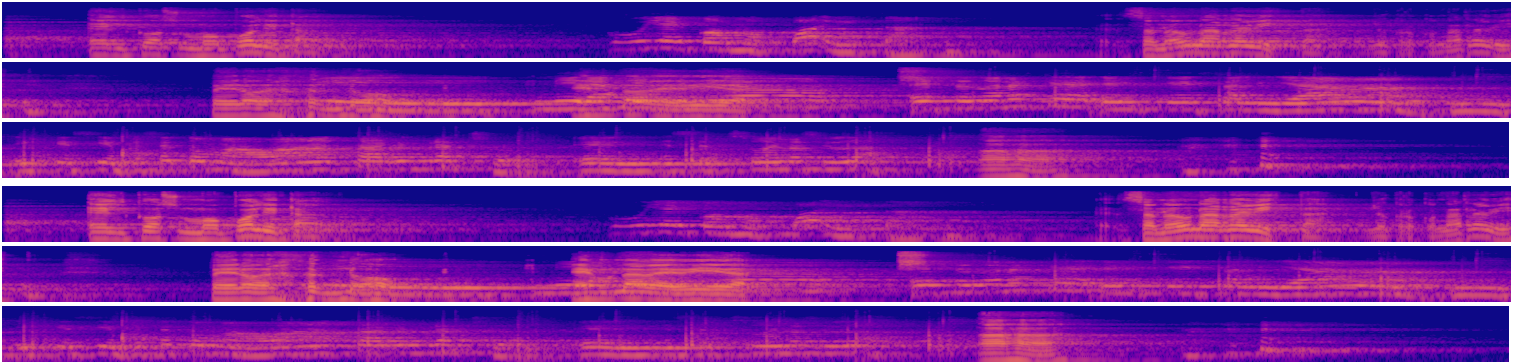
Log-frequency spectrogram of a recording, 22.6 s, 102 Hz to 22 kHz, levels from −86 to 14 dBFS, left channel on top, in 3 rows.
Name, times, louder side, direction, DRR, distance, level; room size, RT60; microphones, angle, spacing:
voice 1, 0.4-1.7 5.6-7.6 8.6-9.5 10.4-11.3 12.0-12.2 20.0-20.4, right 6 dB, 60° right, 11 dB, 0.4 m, -27 dB
voice 2, 3.0-4.8 7.6-7.8 9.1-11.7 12.1-19.5 21.0-21.5, left 2 dB, 40° left, 7 dB, 0.8 m, -33 dB
Run, 12.1-15.4 15.6-19.9, equal, 10° right, 0.9 m, -43 dB
12.5 x 8.3 x 8.0 m, 2.8 s
head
